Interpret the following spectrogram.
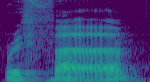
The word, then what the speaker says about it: refer: Refer, refer, refer. Now, in British English, we don't pronounce this final R. In American, you would.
